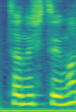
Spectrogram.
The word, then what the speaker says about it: Tanıştığıma: You remember that rule for reading soft G. Just read like as if it is not there. For details you can check this video here. Tanıştığıma memnun oldum.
